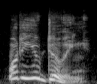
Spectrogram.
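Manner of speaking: very high, loud outraged demand. A narrator's reading. Priest confronting the knight, loud demand. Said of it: "the priest demanded".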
